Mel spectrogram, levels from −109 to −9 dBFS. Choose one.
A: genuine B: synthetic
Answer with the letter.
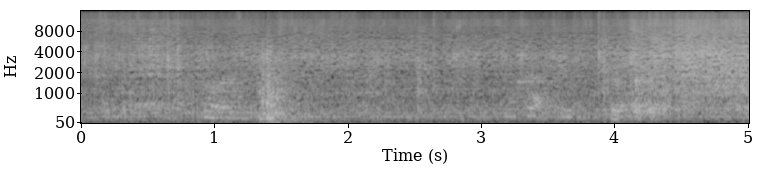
A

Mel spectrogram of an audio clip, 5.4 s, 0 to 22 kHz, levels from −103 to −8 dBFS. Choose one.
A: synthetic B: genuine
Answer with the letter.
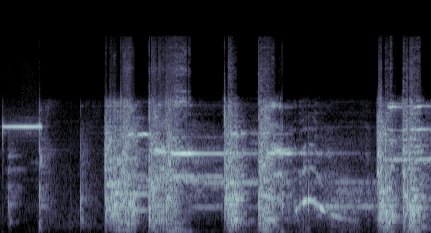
A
